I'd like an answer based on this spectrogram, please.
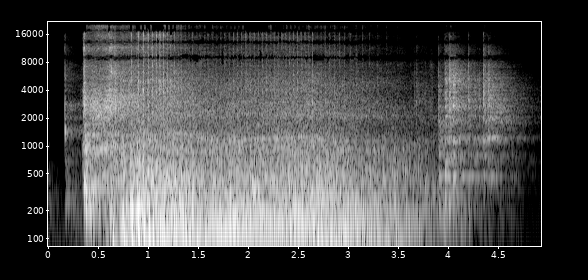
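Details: Honda electric-start lawn mower with a dead battery, jump-started from a jump pack clamped negative to negative: a brief crank, then the small engine fires at once and runs steadily with an even mower thump; normal start and run.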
